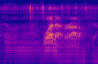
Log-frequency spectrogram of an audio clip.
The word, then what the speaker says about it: Illinois: You don't pronounce the S at the end of Illinois. Whatever. I don't care. Illinois?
